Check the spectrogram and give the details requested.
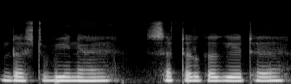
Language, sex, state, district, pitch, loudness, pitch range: Hindi, male, Jharkhand, Ranchi, 175 Hz, -14 LUFS, 175-180 Hz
